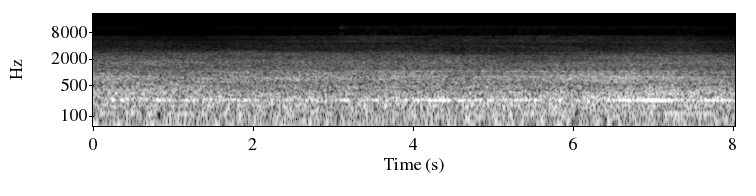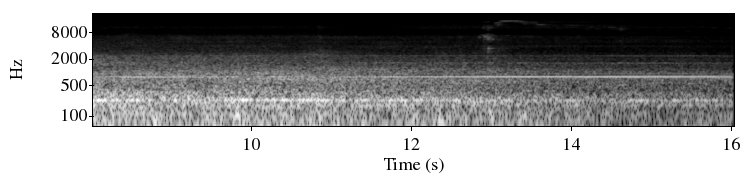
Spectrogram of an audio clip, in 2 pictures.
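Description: N700 series 7000-number Shinkansen train rolling past the platform as it pulls in, a steady rumble of wheels and running gear that swells about seven seconds in and then gradually fades as the train slows. A steady tone runs under the rumble, low in the first half and higher in the second.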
